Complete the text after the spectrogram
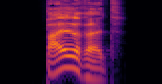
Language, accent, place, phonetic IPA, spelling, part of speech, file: German, Germany, Berlin, [ˈbalʁət], ballret, verb, De-ballret.ogg
- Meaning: second-person plural subjunctive I of ballern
